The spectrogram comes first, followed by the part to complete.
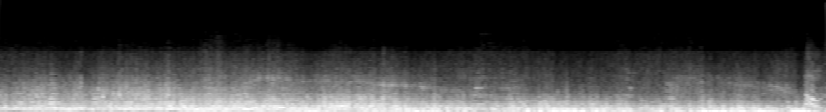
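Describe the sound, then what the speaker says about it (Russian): Heavy downpour with thunder in a wartime home-front film, a loud, dense, unbroken roar of rain that stays steady throughout with no clear separate thunderclaps. "Надо же, ливень какой."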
